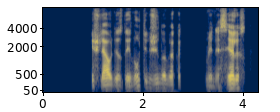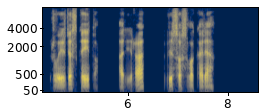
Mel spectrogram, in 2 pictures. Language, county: Lithuanian, Utena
